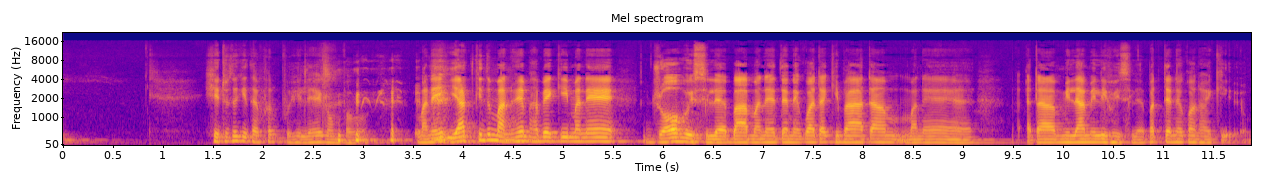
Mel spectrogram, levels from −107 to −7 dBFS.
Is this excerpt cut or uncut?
uncut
